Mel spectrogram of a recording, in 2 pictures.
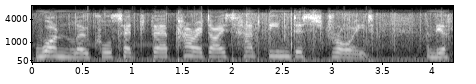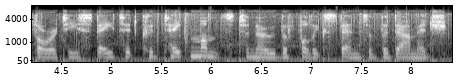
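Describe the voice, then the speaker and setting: A woman's voice: mid-range voice, fairly even intonation, normal speed. A woman news correspondent delivering a scripted report. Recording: muffled, lightly noisy shortwave radio relay.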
